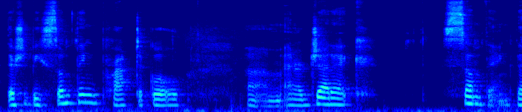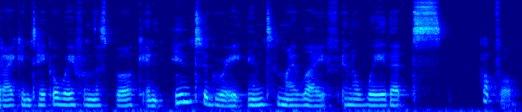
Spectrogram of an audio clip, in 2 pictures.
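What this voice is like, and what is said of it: Slightly rough, under-the-weather voice. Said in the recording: “forgive my voice. I've been feeling a little bit under the weather ... finally my throat's not hurting”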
